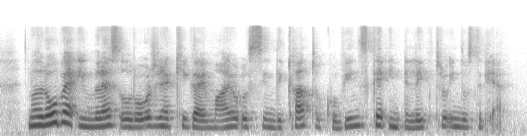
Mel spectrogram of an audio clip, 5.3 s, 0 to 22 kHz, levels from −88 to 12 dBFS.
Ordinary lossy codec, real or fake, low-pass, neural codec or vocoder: none; fake; 10.8 kHz; codec, 16 kHz in and 24 kHz out, 0.6 kbps, FocalCodec, streaming, 4096 codes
